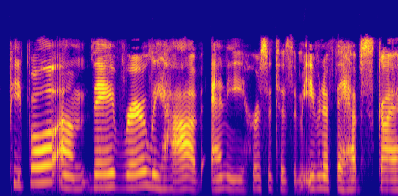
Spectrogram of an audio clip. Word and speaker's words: hirsutism: Hirsutism.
